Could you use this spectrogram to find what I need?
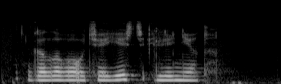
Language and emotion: Russian, neutral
